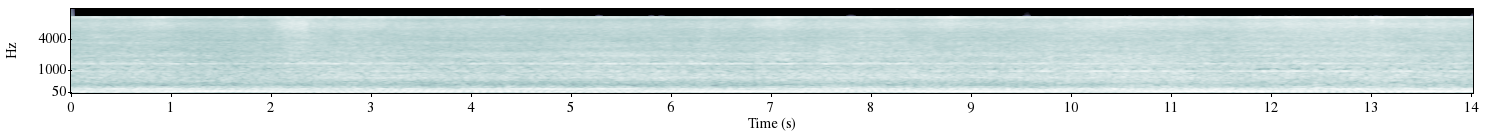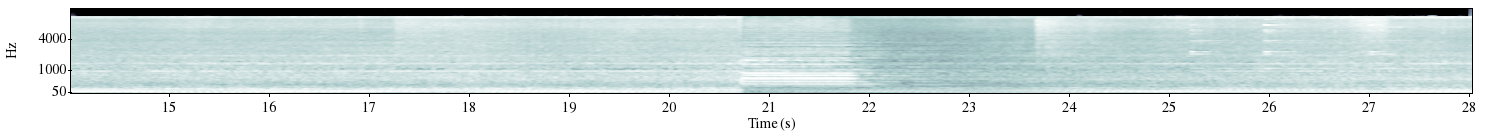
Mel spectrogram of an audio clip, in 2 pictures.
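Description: Two EMD SD70M diesel-electric locomotives, with turbocharged two-stroke prime movers, working hard under load to pull a freight train as it rolls past. The deep engine drone swells and fades every couple of seconds, with a steady high whine above it. The sound drops away briefly near the end.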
